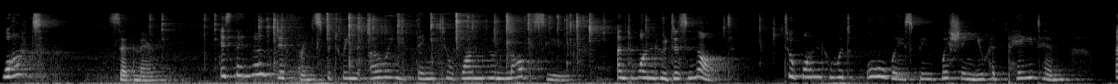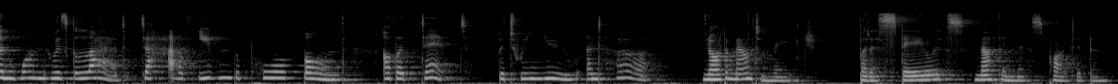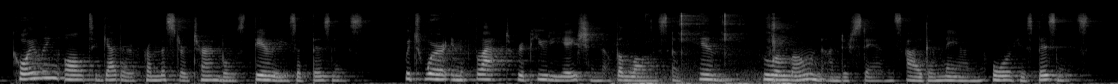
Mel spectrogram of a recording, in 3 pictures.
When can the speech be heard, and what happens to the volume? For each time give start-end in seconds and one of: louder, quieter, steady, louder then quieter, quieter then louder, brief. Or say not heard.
0.0-33.5 steady.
